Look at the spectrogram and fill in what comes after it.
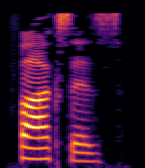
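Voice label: "foxes", English, British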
